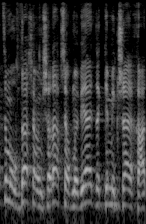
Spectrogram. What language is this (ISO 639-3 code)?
heb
